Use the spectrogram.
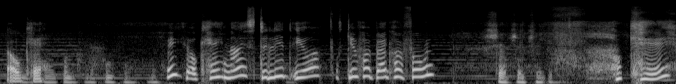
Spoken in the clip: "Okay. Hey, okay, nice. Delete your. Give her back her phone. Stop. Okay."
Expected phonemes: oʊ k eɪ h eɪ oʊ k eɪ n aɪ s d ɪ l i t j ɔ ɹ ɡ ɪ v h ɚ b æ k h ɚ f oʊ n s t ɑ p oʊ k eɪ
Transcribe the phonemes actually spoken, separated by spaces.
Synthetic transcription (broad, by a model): oʊ k eɪ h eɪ oʊ k eɪ n aɪ s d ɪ l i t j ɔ ɡ ɪ v h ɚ b æ k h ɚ f oʊ n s s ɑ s oʊ k eɪ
